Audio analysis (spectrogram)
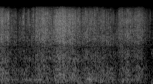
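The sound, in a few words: shuffling noise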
